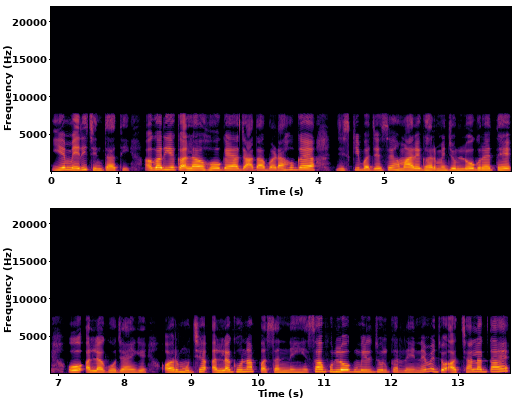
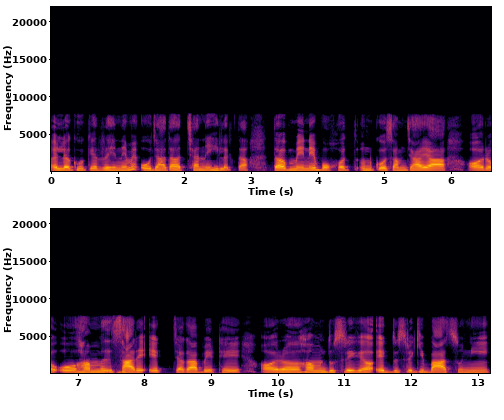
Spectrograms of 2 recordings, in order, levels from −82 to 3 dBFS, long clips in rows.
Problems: none marked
